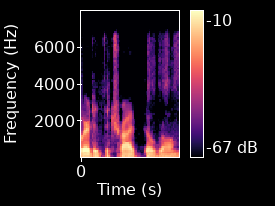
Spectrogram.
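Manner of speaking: hushed, soft half-whisper, barely there. Voicing Coyote in humanoid form, looking up at a player character: Coyote half-whispering. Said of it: "it looks up at you and it whispers".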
